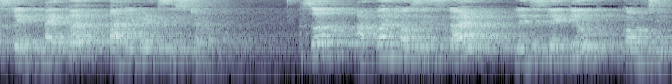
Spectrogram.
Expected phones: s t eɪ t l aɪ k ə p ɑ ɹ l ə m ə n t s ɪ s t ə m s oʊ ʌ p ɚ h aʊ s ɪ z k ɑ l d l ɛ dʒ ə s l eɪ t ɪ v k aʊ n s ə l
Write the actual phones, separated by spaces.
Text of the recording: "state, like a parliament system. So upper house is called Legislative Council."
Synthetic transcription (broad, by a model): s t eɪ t l aɪ k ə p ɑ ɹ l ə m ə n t s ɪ s t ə m s oʊ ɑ p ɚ h aʊ s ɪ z k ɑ d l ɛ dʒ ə s l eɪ t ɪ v k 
